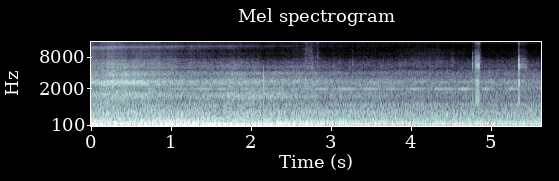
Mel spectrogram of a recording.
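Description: Metra commuter train's low rumble fading as it moves away from the grade crossing. Two sharp clicks come near the end.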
